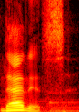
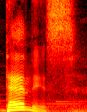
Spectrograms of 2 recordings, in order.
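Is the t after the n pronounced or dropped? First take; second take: dropped; dropped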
